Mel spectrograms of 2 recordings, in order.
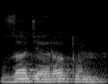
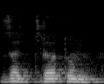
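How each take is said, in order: First: The j consonant is released with an echoing bounce. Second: The j consonant stops flat without an echo. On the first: "कलकला के साथ" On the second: "बग़ैर कलकला के"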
